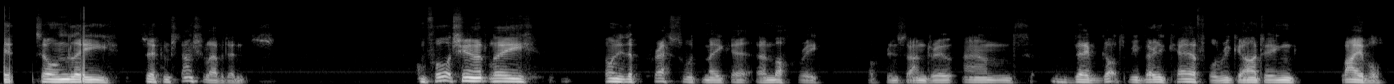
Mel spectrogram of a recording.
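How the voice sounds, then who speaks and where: Man, call guest, audio chopping and breaking up, measured pauses, dry sound. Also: fairly low pitch, a little mellow, no echo, dull audio. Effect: choppy online call audio that keeps breaking up. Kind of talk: casual panel chat. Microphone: remote video call.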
